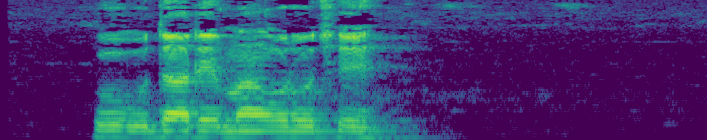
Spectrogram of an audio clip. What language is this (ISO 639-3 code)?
gig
